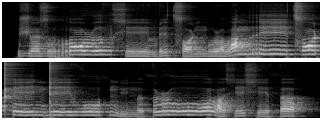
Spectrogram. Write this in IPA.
ʒ œ˩ z ʊ˩ r ɔ˥ ɹ ə˥ v x eː˩ v ɽ ɪ˥ t͡s ɔ˩ ɳ ŋ ʊ˩ ɹ lˠ ɐ˥ ŋ r eː˥ d͡z ɔ˥ ʈʰ eː˥ ŋ ɖ eː˥ v oː˥ θ ŋ y˩ n ə˩ θ ɹ oː˥ lˠ ɪ˩ x e˥ x e˩ θ ɐ˥

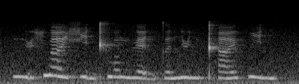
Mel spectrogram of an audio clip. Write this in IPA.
n̪ y̰˨˩ s w a˥˨ ɪ̯ ɕ ḭ˨˩ n ʈ͡ʂ w ɔ˦ n̪ ɥ ɛ̰˨˩ n t̪ ə˨˦ n y˥˨ n kʰ a˨˦ ɪ̯ p i˥˨ n

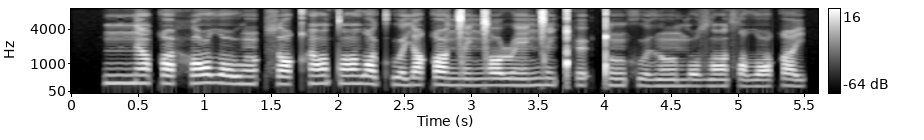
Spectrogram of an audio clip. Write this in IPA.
nː ɛ̃ q œ h ɔ ðˤ ø w õ ʔ s ɔ qʰ ĩ tˤ ĩ ðˤ ɛ kʷʰ a j ɛ q o ŋ͡ǀ ẽ ŋ͡ǀ ɔ ɹ ẽ ŋ͡ǀ ĩ ǃʰ ø ʔ ǃ ũ xʷ œ ð õ m u zˤ ɛ̃ s ə ðˤ ø q i

